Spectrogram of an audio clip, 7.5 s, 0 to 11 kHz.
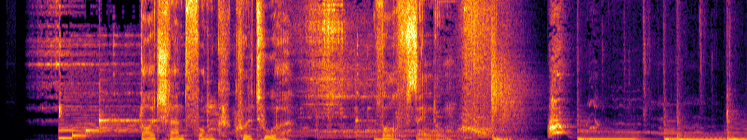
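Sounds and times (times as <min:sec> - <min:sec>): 
speech: 0:01.4 - 0:04.8
dog barking and yowling: 0:05.5 - 0:07.1.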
